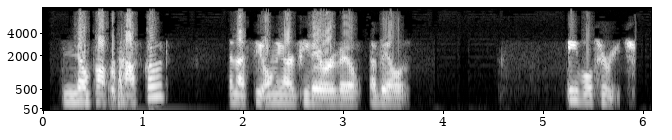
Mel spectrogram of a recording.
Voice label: Sheriff Common, scanner audio trunk; ThompsonPeakScot; MCSO - Info

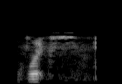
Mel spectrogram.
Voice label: Phx PD Dispatch, scanner; C- Chandler

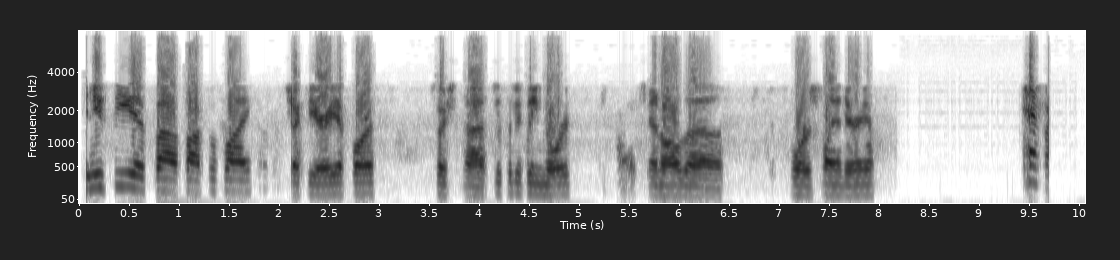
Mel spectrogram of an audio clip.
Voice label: Sheriff, scanner audio

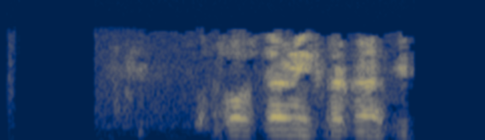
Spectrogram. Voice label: Dispatch; Regional Wireless Cooperative (RWC); Thompson Peak High; Scottsdale PD; Nth Dispatch

